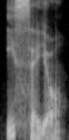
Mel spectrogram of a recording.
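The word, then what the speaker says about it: 있어요: The s from it would move to uh, so it becomes isseoyo.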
